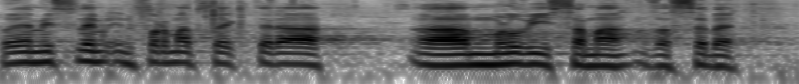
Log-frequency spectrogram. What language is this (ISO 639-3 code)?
ces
